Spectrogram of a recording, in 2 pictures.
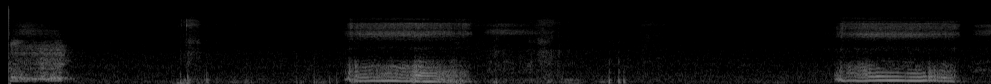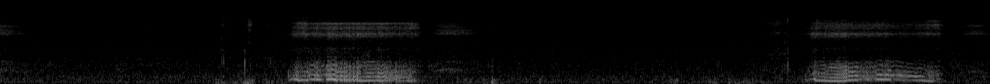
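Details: Rescued female pug, one week after rescue (previously underweight with prominent ribs and backbone), now content: loud, regular, rattling snores on each breath, about 12 a minute, with quiet gaps.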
